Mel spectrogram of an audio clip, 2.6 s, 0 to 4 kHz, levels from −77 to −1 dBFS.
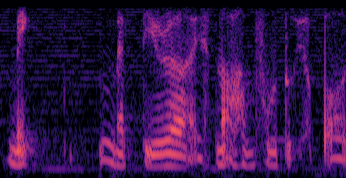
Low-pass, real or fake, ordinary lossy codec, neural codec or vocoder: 3.6 kHz; real; none; none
